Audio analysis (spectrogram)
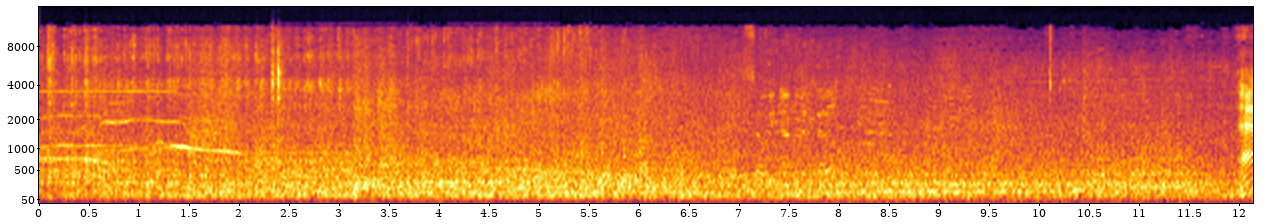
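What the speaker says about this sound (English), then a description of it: "Drivers, start your engines!" NASCAR Xfinity Series stock car engines fire up together at Charlotte Motor Speedway, a loud, dense, continuous roar that fills the whole stretch with steady rumbling.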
